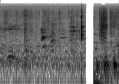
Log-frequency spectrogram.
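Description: Voices of people talking at a distance, with two short high yelps about a second and a half apart. The sound cuts out abruptly for a moment just before the end, at an edit in the tape.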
